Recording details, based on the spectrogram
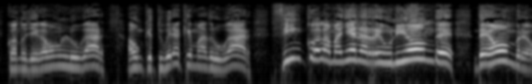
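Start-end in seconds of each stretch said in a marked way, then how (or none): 2.7-5.3 high, loud preached cry; loud, high sermon emphasis; preaching shout. Real, not acted. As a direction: belt it out to the crowd. Preaching builds to exclaim.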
